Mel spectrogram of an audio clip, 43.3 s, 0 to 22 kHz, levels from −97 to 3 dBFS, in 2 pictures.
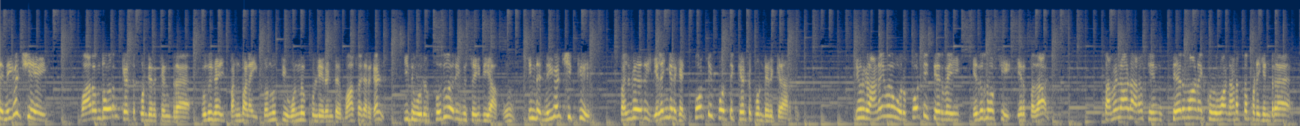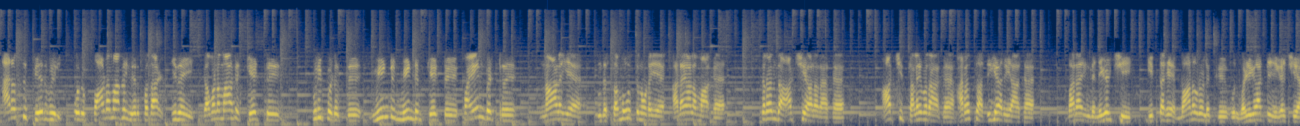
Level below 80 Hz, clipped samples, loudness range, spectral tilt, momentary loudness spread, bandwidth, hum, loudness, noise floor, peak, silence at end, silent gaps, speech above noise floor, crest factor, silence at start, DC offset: -40 dBFS; under 0.1%; 2 LU; -6 dB/octave; 8 LU; 16 kHz; none; -14 LUFS; -33 dBFS; 0 dBFS; 0 s; none; 20 dB; 14 dB; 0 s; under 0.1%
